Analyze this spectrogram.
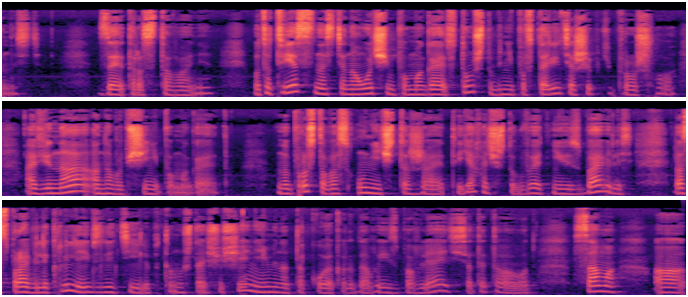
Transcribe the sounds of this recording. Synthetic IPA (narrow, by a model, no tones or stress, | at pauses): vʲɪnːəsʲtʲ | zɐɛt̪əɾəst̪ɐvanʲɪjəvo̞t̪ɐt̪vʲe̞t̪st̪vʲɪnːəsʲtʲɐnao̞t͡ɕɪnʲpəmɐɡajɪt̪ft̪o̞mʂt̪o̞bɨnʲɪpəft̪ɐɾʲitʲɐʂɨpkʲɪpɾo̞ʂlˠəvəɐvʲɪnaɐ̰navɐpɕːe̞nʲɪpə̰mɐ̰ɡa̰jɪ̰t̪ | ɐnapɾo̞st̪əvasʊnʲɪt͡ɕt̪ɐʐajɪt̪ɨjaxɐt͡ɕu̥ʂt̪o̞bvɨɐt̪nʲɪjo̞ɪzbavʲɪlʲɪsʲrɐspɾavʲɪlʲɪkɾɨlʲəivzlʲɪtʲelʲɪpə̥t̪ɐmuʂt̪oɐɕːʉɕːenʲɪjəimʲɪnːət̪ɐkojəkɐɡd̪avɨɪzbɐvlʲæjɪtʲɪ̥sʲɐt̪ɛt̪əvəvo̞̰t̪ | samə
